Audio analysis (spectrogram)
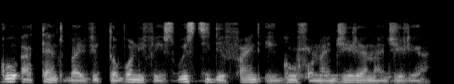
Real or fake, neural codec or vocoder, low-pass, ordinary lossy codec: fake; codec, 24 kHz, 6 kbps, HILCodec; 7.2 kHz; none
